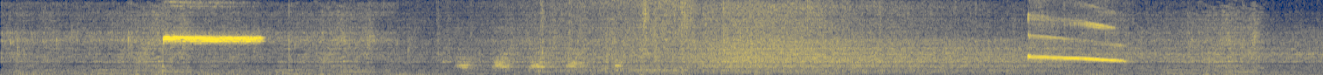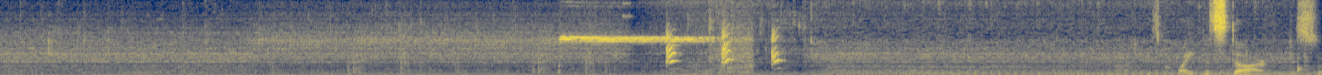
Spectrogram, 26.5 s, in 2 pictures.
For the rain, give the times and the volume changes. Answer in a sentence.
You can hear the rain from 0.0 to 26.4 s, getting louder then quieter.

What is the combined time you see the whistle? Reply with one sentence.
You can hear the whistle for 4 seconds altogether.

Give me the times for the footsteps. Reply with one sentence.
The footsteps can't be heard in this clip.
